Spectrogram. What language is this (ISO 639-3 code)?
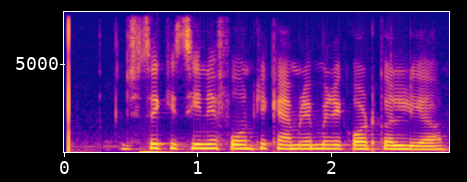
hin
